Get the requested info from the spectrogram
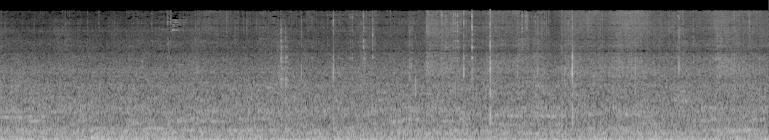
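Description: Mackerel fillet sizzling and crackling on a wire-mesh grill over charcoal. A few sharp clicks of metal tongs on the mesh come from about three seconds in as the fish is turned, and the sizzle grows brighter after that as fat drips onto the coals and flares.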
